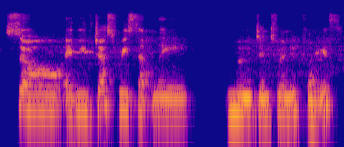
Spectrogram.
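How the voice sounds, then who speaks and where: A woman's voice: lowish voice, unhurried, a little hiss or hum, poor audio. A woman hosting a podcast interview, asking questions and encouraging her guest with frequent agreement. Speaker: podcast host.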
